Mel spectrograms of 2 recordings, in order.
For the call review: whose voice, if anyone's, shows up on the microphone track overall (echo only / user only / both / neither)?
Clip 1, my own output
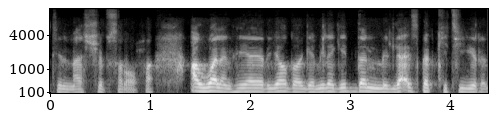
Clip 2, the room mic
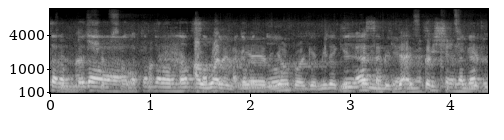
both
